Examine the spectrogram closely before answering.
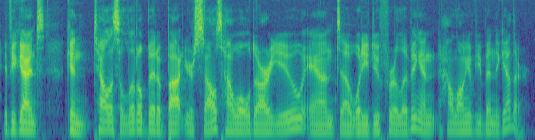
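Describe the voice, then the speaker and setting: A man's voice: mid-range voice, fairly even intonation, fairly quick, darkish tone, smooth. A middle-aged man hosting a podcast, introducing the show and its guests and putting questions to them. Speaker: podcast host, couples therapist.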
